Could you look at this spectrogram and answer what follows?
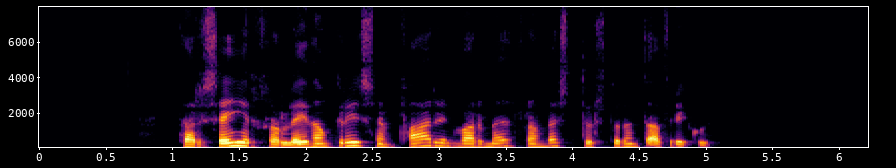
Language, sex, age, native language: Icelandic, male, 30-39, Icelandic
